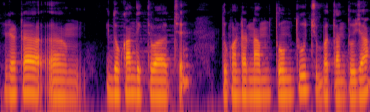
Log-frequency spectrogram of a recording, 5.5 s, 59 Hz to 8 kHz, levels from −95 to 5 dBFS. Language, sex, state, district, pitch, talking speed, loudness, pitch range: Bengali, male, West Bengal, Jalpaiguri, 125 Hz, 130 wpm, -25 LUFS, 120-130 Hz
